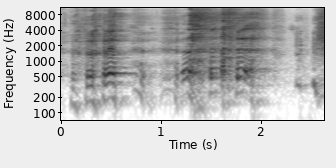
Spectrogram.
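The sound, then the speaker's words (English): Someone bursts into breathy laughter in choppy bursts that break into a rough cough near the end, loud. “I love that you get a laugh cough out of you.”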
